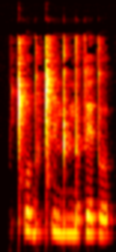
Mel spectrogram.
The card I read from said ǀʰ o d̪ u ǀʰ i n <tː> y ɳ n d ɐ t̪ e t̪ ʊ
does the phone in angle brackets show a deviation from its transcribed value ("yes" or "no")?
yes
